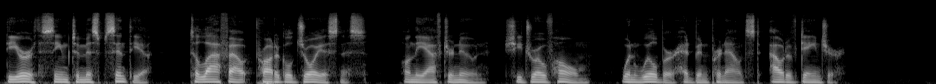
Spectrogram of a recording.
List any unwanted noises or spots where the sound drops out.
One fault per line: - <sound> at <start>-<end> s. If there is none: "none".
none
